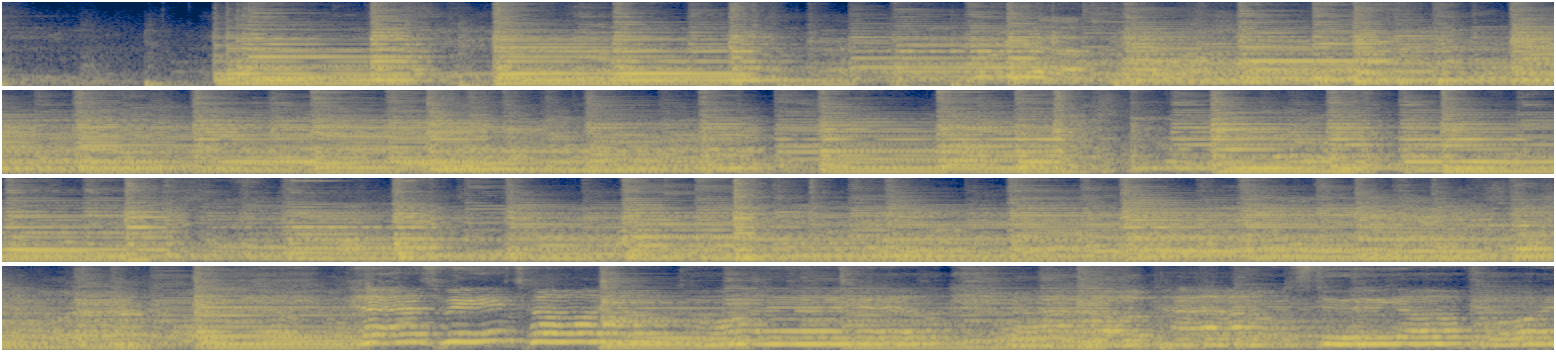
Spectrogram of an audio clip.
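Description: Acoustic guitar played solo as the introduction to a song, starting about a second in. A woman's singing voice joins near the end.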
